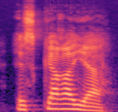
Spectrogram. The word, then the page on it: escaralhar: escaraia; provençal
